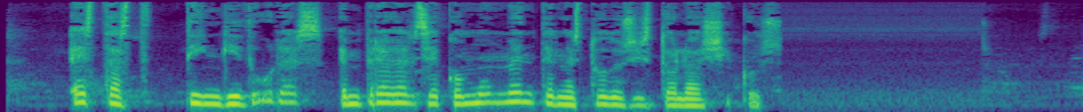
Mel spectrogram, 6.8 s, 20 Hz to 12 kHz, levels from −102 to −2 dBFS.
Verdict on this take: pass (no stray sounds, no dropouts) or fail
pass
